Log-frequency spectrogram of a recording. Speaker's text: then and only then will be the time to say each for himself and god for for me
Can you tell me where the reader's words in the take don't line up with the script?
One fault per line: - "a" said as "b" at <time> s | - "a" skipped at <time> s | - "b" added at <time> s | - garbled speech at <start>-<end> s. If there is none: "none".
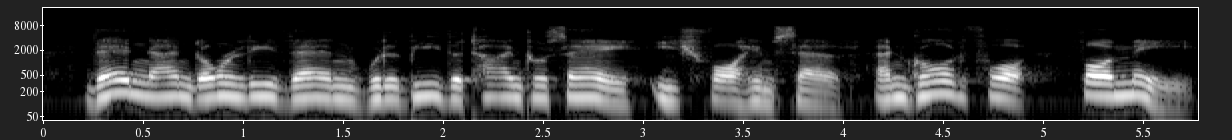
none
